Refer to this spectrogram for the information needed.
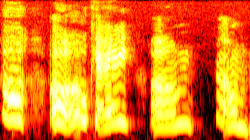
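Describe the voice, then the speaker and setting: An extremely high, squeaky voice. It is a put-on character voice. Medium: actual play.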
